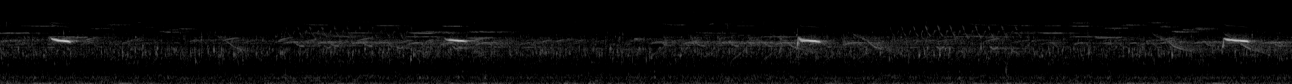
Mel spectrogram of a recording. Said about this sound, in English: Rarely heard is the hermit thrush's flight note, which sounds like the peep from a spring peeper, a tiny frog.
